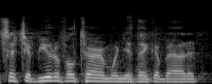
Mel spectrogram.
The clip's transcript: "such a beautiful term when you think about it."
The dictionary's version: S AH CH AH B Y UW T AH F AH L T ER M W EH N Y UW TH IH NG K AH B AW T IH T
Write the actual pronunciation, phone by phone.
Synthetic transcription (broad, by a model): S AH CH AH B Y UW T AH F L T ER M W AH N Y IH TH IH NG K AH B AW T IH T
